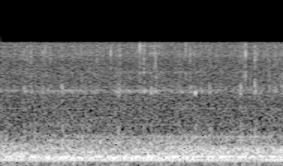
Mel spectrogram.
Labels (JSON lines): {"label": "anthrophony, boat engine", "recorder": "HydroMoth"}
